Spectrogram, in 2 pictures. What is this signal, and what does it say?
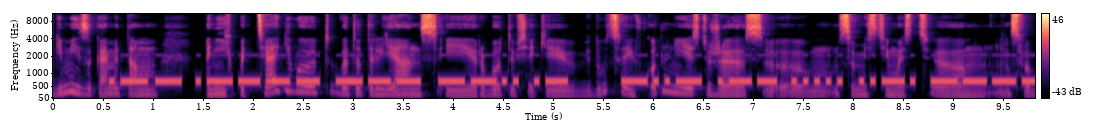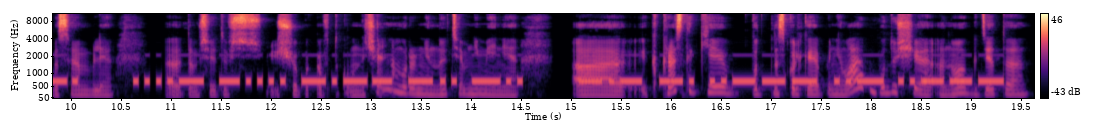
Morse code, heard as a keyed tone, hand-sent with a bug key, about 21 wpm, 690 Hz, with speech in Russian. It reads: W1OZA XW5F9 46YDD KN2U2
